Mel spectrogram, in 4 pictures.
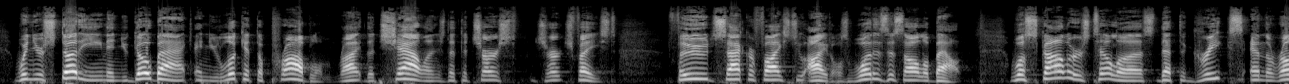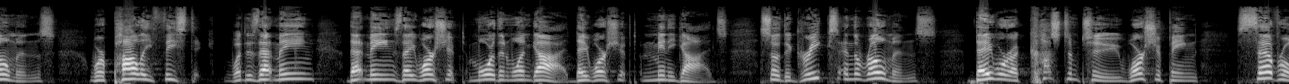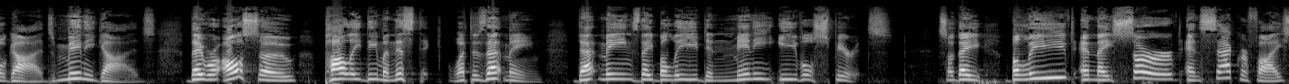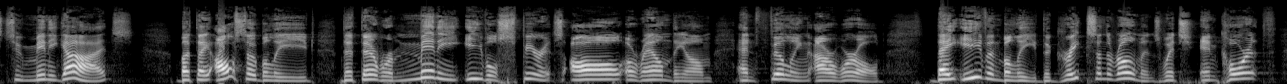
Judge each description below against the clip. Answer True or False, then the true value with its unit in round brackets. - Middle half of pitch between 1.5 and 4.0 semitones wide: False (4.8 semitones)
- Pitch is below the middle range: False (210 Hz)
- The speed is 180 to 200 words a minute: False (150 wpm)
